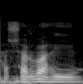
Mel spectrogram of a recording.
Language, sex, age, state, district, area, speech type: Bodo, male, 60+, Assam, Udalguri, rural, spontaneous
